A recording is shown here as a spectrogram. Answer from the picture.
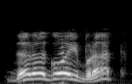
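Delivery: very high, loud, through a burst of laughter. Sun Wukong answers Zhu Bajie, who asked the father to call his wife: laughing. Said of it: "рассмеялся Суню-кун".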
